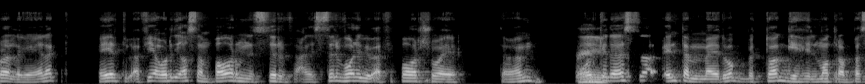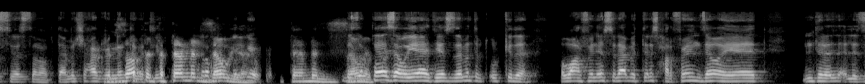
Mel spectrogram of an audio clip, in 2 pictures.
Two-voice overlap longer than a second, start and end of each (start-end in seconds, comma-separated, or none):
9.7-11.3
